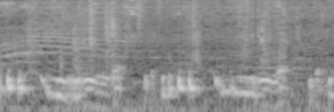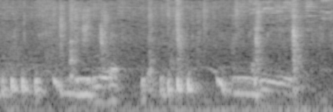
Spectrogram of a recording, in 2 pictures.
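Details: Noisy flock of domestic pigeons of mixed breeds from East Lombok, Indonesia, calling together: dense, pulsing throaty coos repeated in short bursts about every half second, several birds overlapping throughout.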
